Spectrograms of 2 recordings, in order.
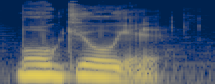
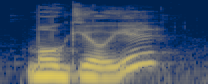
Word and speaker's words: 목요일: 목 followed by 요일 is 목요일. It's pronounced 목요일, which is Thursday. 목요일, 목요일, 목요일.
